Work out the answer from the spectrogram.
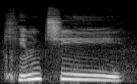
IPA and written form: ˈkɪmtʃiː (Kimchi)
